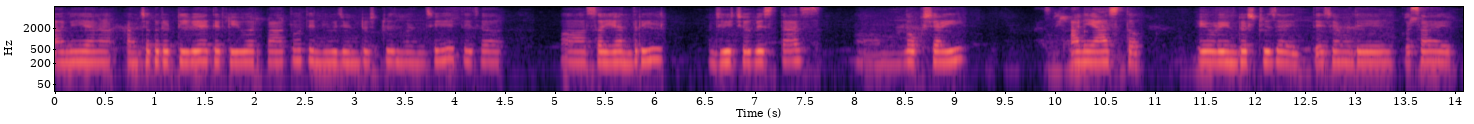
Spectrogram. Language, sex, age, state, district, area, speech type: Marathi, female, 45-60, Maharashtra, Washim, rural, spontaneous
